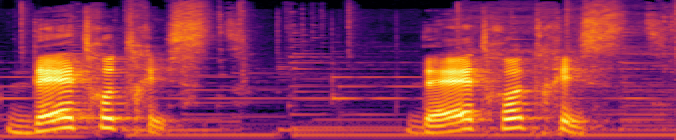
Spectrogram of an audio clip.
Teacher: you can drop your tone at the end of être and pronounce the E at the end. And so increase your voice again at the beginning of the next word, which is triste.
